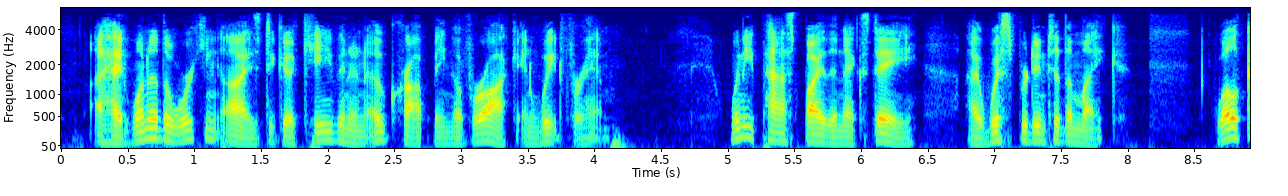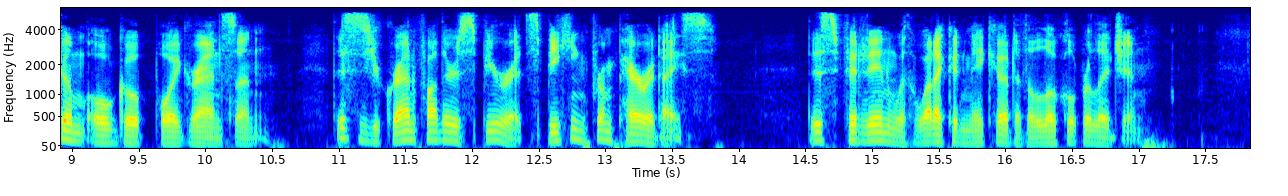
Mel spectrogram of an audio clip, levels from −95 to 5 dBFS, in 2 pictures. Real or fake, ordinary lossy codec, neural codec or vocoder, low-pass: real; MP3, 48 kbps; none; 5.4 kHz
